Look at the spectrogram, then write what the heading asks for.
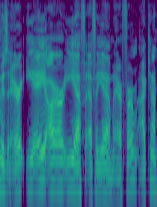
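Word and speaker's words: Earreffam: tabbies i love silvertoe i keep calling you errol your name is e-a-r-r-e-f-f-a-m air firm i cannot pronounce that name i have a really bad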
